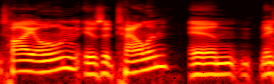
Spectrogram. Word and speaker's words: Taillon: pronunciations you can do tyone is correct with a tie and you own it but uh over the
